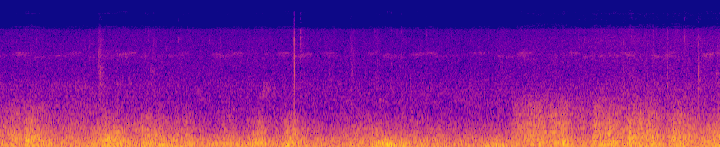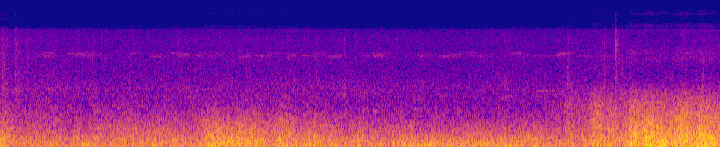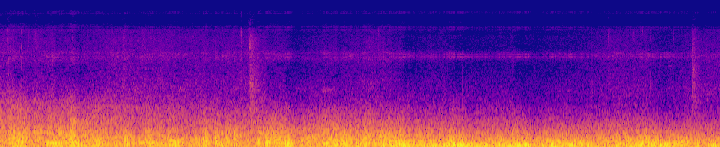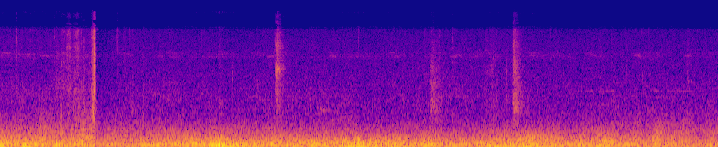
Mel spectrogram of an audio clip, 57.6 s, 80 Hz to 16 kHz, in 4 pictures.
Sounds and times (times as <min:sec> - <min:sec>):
Thunder: 0:00.0 - 0:57.5.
